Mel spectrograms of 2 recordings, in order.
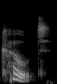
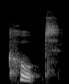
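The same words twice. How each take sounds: First: An English accent with a longer gliding vowel. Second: A Scottish accent with a short vowel. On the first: "as an English person might say it" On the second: "the short coat, as a Scottish person might say it"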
